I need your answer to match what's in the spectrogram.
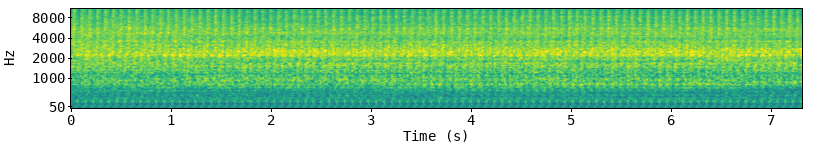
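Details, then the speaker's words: Volvox GenStation Solo prototype diesel generator in cool-down phase, running offload: steady, even chug about two beats a second, no knocks or misses; camera mic exaggerates noise level. "once the generator shuts down the the fans continue until the temperature of the enclosure there we go and as you can hear the the pans are still running and we'll continue until the temperature over the enclosure is down to something safe"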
